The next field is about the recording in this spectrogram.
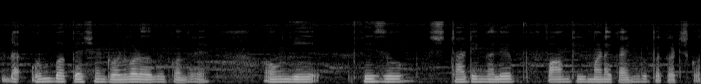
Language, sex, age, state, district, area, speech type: Kannada, male, 18-30, Karnataka, Kolar, rural, spontaneous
